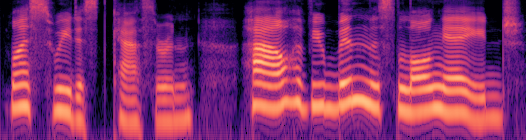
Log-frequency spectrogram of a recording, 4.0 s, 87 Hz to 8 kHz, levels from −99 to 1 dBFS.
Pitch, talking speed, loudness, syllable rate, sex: 225 Hz, 150 wpm, -19 LUFS, 4.5 syllables/s, female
